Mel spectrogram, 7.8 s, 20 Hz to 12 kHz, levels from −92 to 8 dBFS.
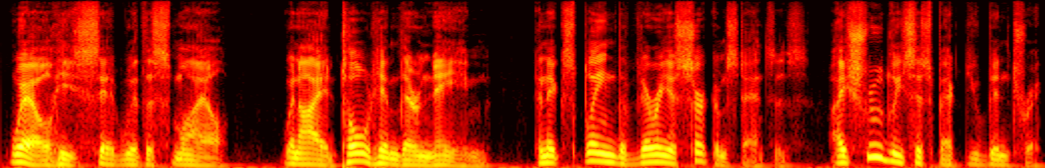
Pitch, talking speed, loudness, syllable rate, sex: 100 Hz, 185 wpm, -19 LUFS, 5.1 syllables/s, male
